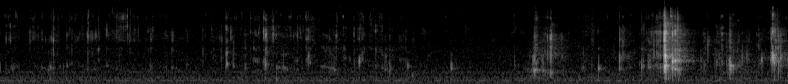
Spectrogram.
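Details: Doberman Cola gnawing raw chicken inside a small room; quiet, scattered wet chewing ticks build into a louder crunching burst around six and a half seconds, followed by a few more bites.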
